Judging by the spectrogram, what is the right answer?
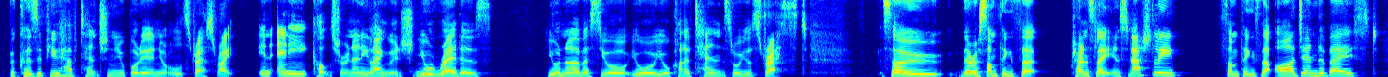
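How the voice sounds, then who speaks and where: A woman voice coach on a panel, explaining her ideas to an audience in a thoughtful, measured way with light laughs. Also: medium pitch, smooth. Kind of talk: panel talk answering audience questions.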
